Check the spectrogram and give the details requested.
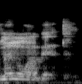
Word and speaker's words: Manon Imbert: Allez sur la chaîne de Manon Imbert pour voir le court-métrage Manon Imbert. Voilà. Comme ça se prononce.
